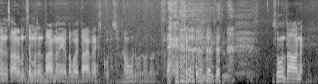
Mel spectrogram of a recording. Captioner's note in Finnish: naurua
